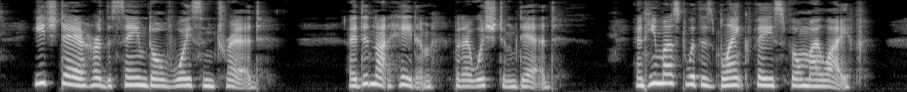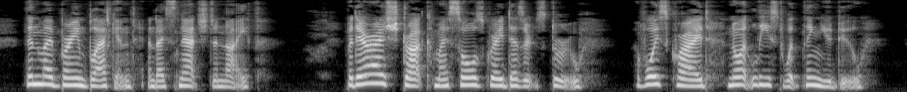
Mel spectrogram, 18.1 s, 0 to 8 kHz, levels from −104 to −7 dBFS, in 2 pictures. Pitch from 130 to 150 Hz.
No: high, 220 Hz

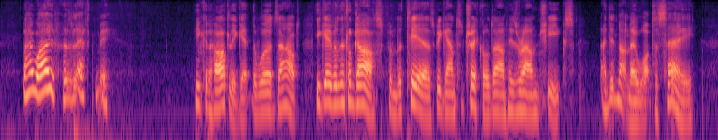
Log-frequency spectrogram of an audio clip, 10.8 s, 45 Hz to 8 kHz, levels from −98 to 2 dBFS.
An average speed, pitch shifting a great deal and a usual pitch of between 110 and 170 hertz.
Yes: average, 190 wpm; wide, 6.4 semitones; low, 135 Hz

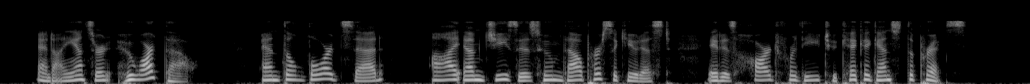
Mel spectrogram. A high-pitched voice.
Yes: high, 200 Hz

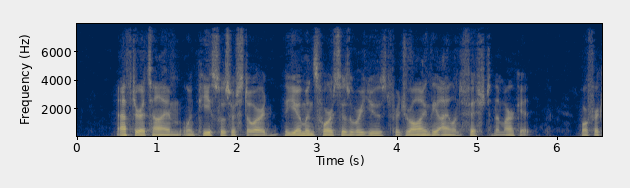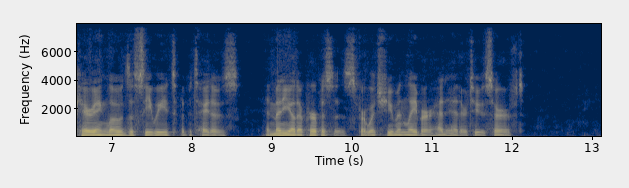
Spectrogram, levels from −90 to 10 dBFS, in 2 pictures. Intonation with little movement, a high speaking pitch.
No: narrow, 1.9 semitones; very low, 90 Hz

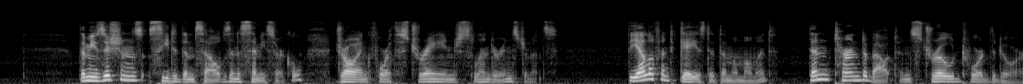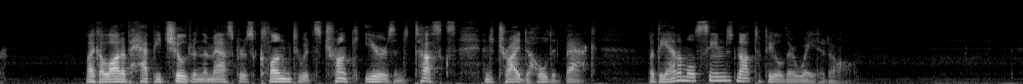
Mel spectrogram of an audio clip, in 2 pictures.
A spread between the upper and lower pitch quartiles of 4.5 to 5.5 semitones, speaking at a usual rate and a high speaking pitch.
No: average, 5.1 semitones; average, 175 wpm; low, 125 Hz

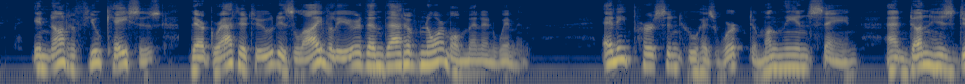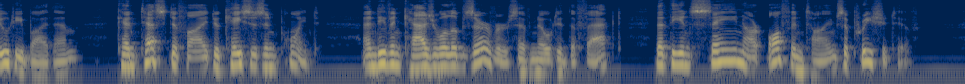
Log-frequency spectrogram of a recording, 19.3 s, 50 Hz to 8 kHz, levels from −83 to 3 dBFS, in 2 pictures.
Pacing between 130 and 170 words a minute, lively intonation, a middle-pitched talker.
Yes: average, 155 wpm; wide, 6.0 semitones; medium, 145 Hz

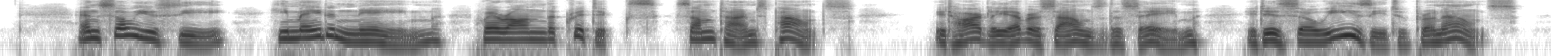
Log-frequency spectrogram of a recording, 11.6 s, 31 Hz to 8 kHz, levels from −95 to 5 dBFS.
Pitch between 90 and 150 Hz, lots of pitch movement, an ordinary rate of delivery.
No: medium, 140 Hz; wide, 5.7 semitones; slow, 130 wpm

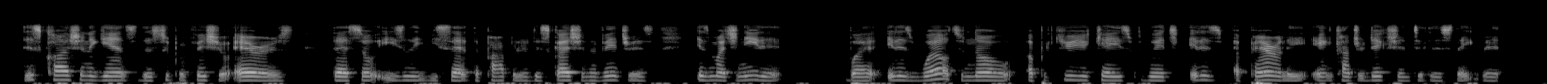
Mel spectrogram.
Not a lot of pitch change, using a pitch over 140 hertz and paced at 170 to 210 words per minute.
No: narrow, 1.5 semitones; medium, 185 Hz; slow, 135 wpm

